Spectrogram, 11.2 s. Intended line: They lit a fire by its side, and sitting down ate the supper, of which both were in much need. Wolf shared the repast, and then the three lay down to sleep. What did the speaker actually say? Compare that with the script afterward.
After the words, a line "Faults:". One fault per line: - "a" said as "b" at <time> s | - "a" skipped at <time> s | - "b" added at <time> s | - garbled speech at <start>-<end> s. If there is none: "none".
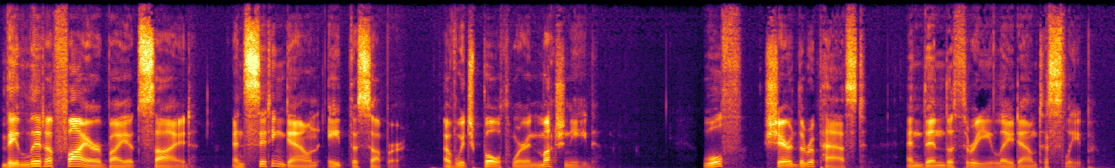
They lit a fire by its side, and sitting down ate the supper, of which both were in much need. Wolf shared the repast, and then the three lay down to sleep.
Faults:
none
